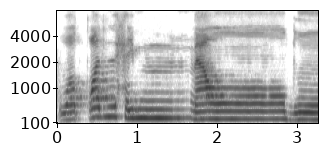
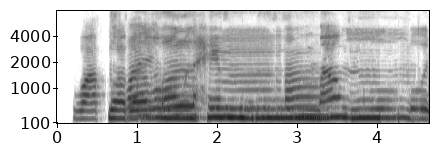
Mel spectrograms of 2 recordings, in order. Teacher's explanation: Nah, jadi dia ikut tebal. Suara daripada nun sukun itu udah siap-siap ke makhraj dhad, maka suara nunnya jadi tebal, gunnahnya jadi tebal. Jadi nggak boleh dibaca man tipis kemudian ketika mengucapkan dhad ditebalkan.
